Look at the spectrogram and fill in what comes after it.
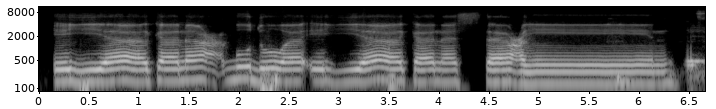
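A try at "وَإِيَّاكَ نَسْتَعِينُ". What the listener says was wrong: Ya, yang wa iyyaka nasta'in, iyyaka yang kedua kurang dialirkan. Iyyaka na'budu wa iyyaka nasta'in.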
